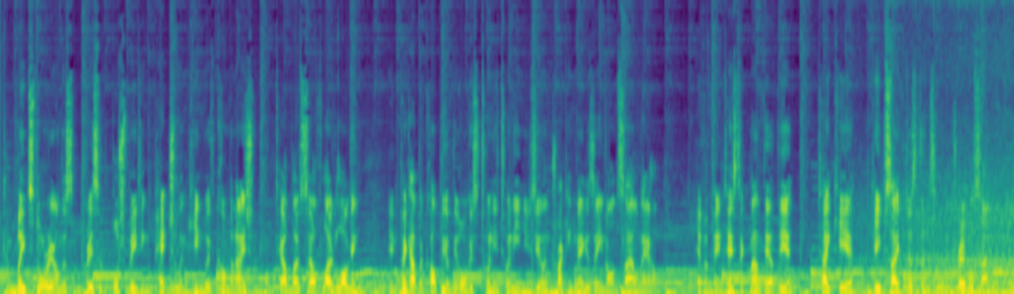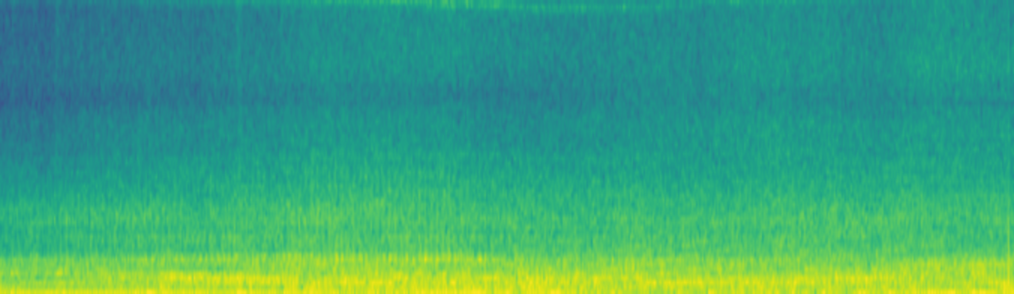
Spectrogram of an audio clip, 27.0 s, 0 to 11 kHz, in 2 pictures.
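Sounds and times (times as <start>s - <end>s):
truck diesel engine: 10.0s - 27.0s
tyres hissing on wet road: 11.9s - 27.0s.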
